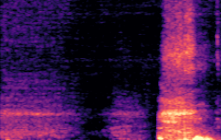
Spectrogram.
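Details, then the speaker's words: Loud, rough snorting breath from a sleeping animal (male pet) in a quiet room during a live crafting session: snoring. "I'll do the trick range with snoring can you hear him"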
